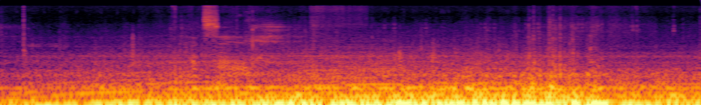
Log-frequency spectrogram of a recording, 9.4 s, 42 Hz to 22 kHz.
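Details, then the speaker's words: 2015 Kia Sorento 2.4L on a road test after a new front wheel bearing: steady low road rumble with no rising hum or growl from the front wheel; normal driving, no wheel bearing noise. "we'll see if our wheel bearing noise is gone which hopefully you guys will be able to hear we've got a new wheel bearing on"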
